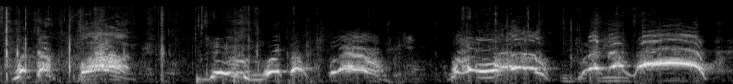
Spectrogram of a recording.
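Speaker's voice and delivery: rising high, slow furious yells; furious shouting. Real, not acted. Shouts at officers restraining him.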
